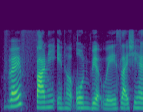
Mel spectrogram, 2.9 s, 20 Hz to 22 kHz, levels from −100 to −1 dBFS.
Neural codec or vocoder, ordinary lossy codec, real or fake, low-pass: none; none; real; 7.2 kHz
